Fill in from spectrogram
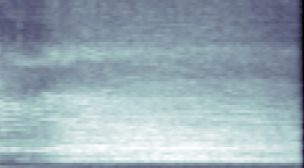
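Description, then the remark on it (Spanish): An audience of women lets out a loud, sustained collective shout, a high-pitched war cry that swells within the first half second and holds steady at full strength for about two seconds. “Ok, un grito de guerra a las mujeres, las Déboras.”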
